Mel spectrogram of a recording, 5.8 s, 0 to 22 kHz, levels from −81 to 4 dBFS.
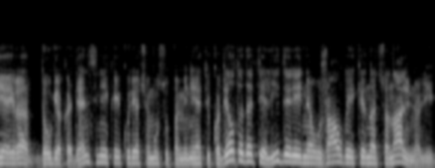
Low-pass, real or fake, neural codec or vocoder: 7.2 kHz; real; none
